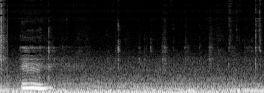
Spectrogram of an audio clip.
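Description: Faint, scattered crunching clicks of someone chewing a crispy fried chicken sandwich, over a low steady hum. A short hummed "mm" from a voice comes about half a second in.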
